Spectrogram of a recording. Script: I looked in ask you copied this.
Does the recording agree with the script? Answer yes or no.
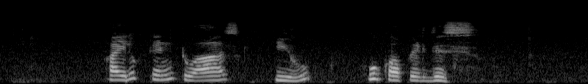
no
